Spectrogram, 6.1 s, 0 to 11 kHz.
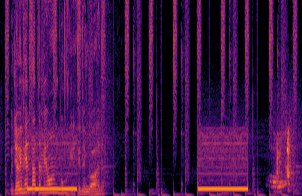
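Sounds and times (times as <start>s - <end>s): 
speech: 0.2s - 2.6s
loud steady buzzing telephone tone while a call is placed: 0.6s - 1.6s, 4.0s - 5.0s.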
